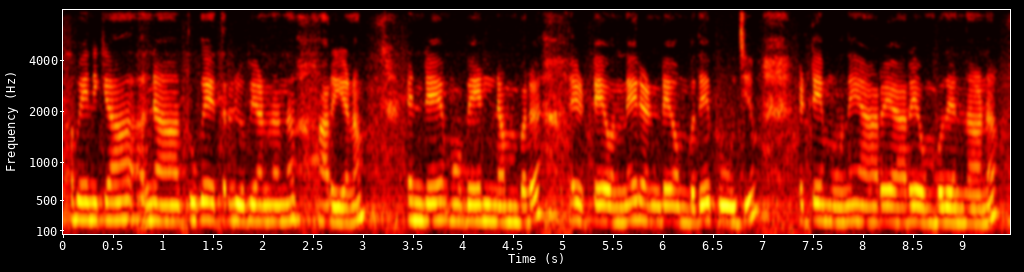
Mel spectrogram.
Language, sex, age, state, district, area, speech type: Malayalam, female, 30-45, Kerala, Kollam, rural, spontaneous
